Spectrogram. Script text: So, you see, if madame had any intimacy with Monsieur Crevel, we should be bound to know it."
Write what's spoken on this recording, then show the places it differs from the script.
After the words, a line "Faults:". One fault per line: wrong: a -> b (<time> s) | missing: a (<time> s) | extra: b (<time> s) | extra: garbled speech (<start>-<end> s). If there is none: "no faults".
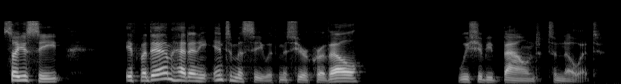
So, you see, if madame had any intimacy with Monsieur Crevel, we should be bound to know it."
Faults:
no faults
